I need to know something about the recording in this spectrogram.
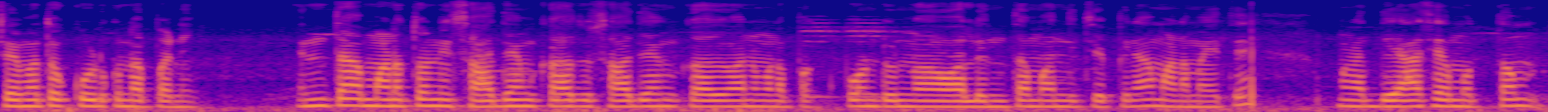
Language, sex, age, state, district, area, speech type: Telugu, male, 18-30, Andhra Pradesh, Srikakulam, urban, spontaneous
